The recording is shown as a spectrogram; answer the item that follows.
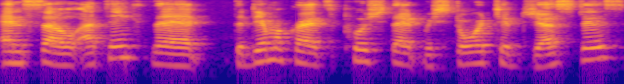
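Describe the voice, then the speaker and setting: This man has a high voice and a lively intonation. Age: 60s. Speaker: political commentator, former professor. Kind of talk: news interview.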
